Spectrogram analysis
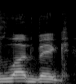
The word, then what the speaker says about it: Ludwig: And I can tell that your chat's just as I love how he says Lvig like the original German pronunciation.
